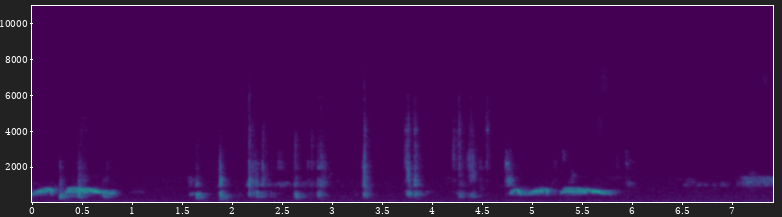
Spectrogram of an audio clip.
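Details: Decoy spotted dove with a strong 'thúc' voice: a mellow coo opens, then a run of sharp ticking clicks, then another smooth drawn-out coo and a faint rising note at the end.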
